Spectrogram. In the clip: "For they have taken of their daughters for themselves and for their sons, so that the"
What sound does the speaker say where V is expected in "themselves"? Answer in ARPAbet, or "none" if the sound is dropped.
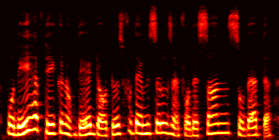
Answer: none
